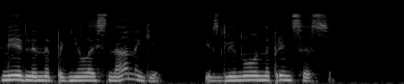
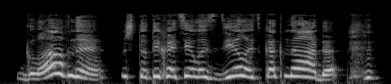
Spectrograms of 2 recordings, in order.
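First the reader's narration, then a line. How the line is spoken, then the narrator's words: Shouted. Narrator (Russian): прокричала Горошенко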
